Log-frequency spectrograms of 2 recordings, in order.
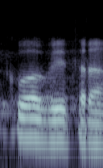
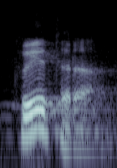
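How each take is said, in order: First: It is said as four syllables, kva vetara. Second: It is said as three syllables, kvetara. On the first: The speaker calls it wrong. "मैंने कभी क्व वेतरा नहीं पढ़ा" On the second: The speaker calls it right. "मैं हमेशा पढ़ता हूं"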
